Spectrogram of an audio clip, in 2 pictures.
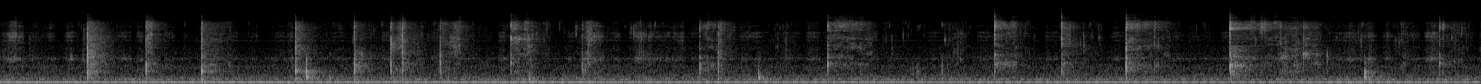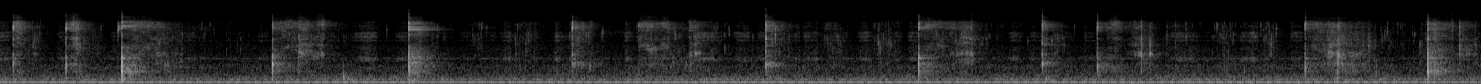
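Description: Metal spoon stirring a thick mayonnaise-dressed chopped salad in a stainless steel mixing bowl, with irregular clinks and scrapes of spoon against bowl. A steady low hum runs underneath.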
